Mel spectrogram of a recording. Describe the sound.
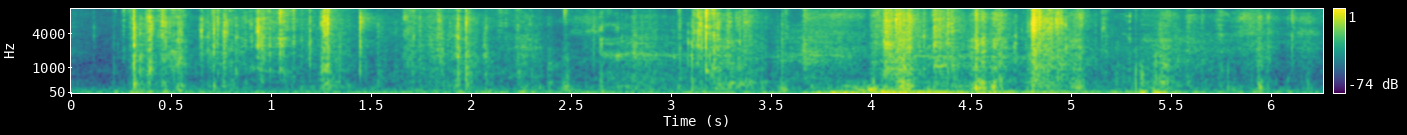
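Crinkling plastic packaging as a packet of sour sweets is turned over and opened from the bottom, a dense, continuous crackle of rustles and sharp crinkles that swells louder in a burst near the end, with no voices.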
